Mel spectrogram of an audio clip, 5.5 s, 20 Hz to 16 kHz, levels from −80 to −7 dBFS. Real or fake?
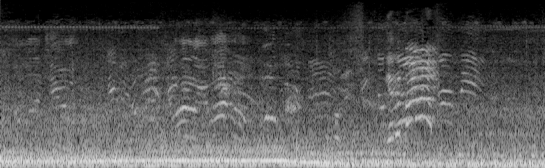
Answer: fake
